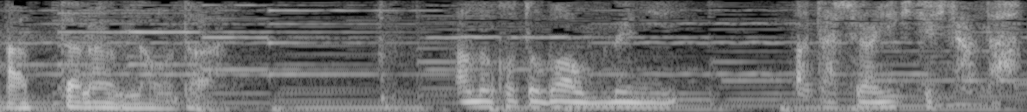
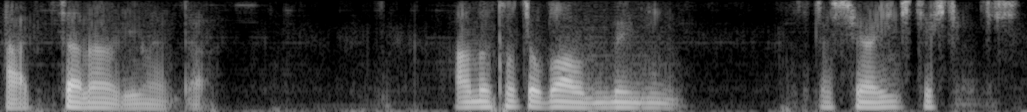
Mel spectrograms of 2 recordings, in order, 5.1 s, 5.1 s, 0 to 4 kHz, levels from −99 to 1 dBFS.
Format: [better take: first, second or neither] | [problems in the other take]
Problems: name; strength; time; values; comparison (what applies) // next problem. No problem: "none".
first | noise reduction (neural separator model SepFormer WHAMR!)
